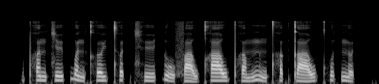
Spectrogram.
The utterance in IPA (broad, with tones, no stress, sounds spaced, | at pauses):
pʰ ɐ˨ n t͡s yː˨˥ p̚ w ɵ˨˩ n kʰ ɵ˧ ɥ t̪ʰ ɵ˧ t̚ t͡sʰ yː˨˥ t̚ uː˨˩ f aː˨˩ w kʰ aː˧ w pʰ ɐ˨˥ m n̪ ɪ˨˩ ŋ t̪ʰ ɐ˧ k̚ t̪ aː˨˥ w kʷʰ ɐ˥ t̚ n̪ ɵ˨˥ t̚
